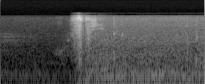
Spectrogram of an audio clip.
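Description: Domestic cat purring close to the microphone while kneading a blanket: a steady low rumble that sets in suddenly under a second in, with a brief rustle at its start.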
